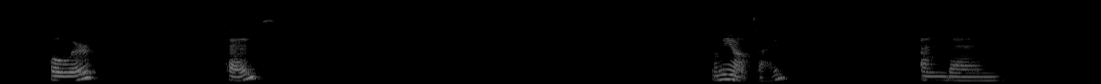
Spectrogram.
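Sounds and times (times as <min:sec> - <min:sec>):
marker writing on paper: 0:00.0 - 0:06.5, 0:08.0 - 0:08.9.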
